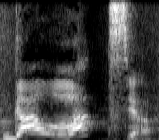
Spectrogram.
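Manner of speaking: "galáxia" drawn out slowly, weight on "lá"; stressed middle syllable. Shown as a demonstration. Teacher repeating the word for pupils, slow stressed middle syllable. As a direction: say "galáxia" slowly, leaning hard on the "lá". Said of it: "A sílaba acentuada é a sílaba lá".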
